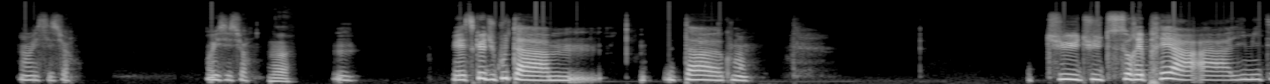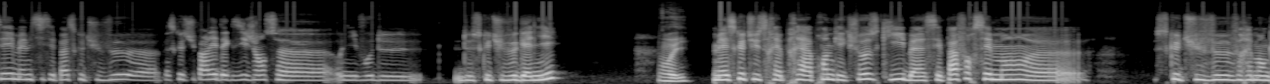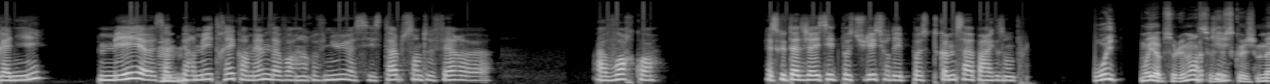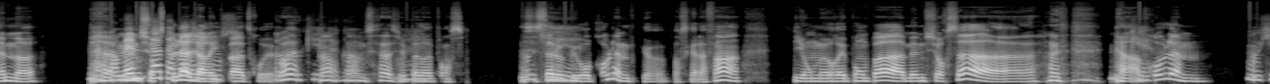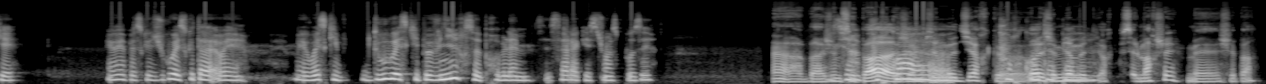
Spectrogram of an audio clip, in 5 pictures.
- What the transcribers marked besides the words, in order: distorted speech; tapping; tsk; other noise; chuckle; static
- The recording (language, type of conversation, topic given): French, advice, Comment votre perte d’emploi influence-t-elle votre quête de sens aujourd’hui ?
